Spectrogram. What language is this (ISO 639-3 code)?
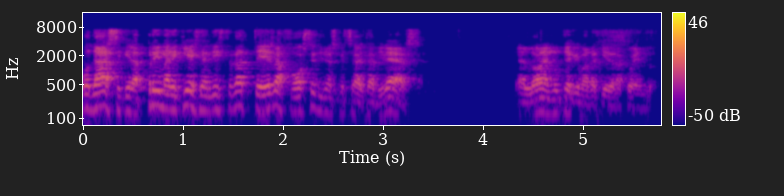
ita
